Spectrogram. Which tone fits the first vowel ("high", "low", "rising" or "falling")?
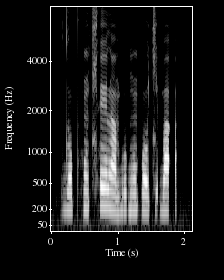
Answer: low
